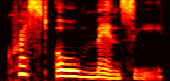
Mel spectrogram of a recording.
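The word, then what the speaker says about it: Chrestomanci: known as the crestovancy you pronounce it crest oh mancy he has to have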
